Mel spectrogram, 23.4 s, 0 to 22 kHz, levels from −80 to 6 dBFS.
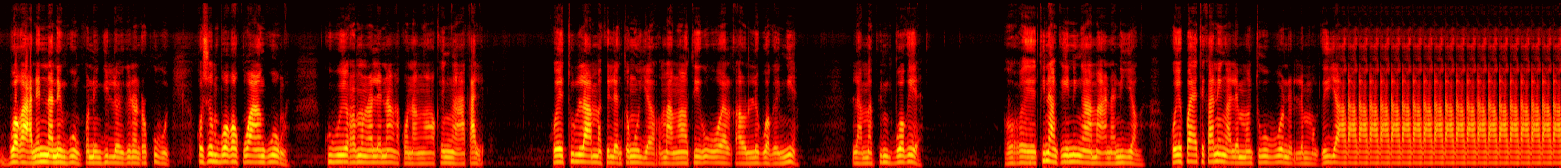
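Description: A speech recording with three audible faults. From 0.22 to 0.47 s there is microphone overload: the loudest syllables crackle harshly because the peaks exceed the converter's limit by about 3 dB, likely from too much input gain, and flat-topped waveform peaks in under one percent of samples show the clipping, with smeared high-frequency energy on a spectrogram. At 1.02 s the microphone volume is stepped down by about 3 dB, likely the call software reacting to that overload. Voice and background drop together, seen as a sudden, permanent step in the waveform envelope. From 20.21 s to the end a broken-record loop takes over. A 0.16 s fragment repeats back to back about twenty times, likely because the stream stalled while resending its last buffer, and it shows as identical repeating blocks in both views while the intended audio is lost.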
